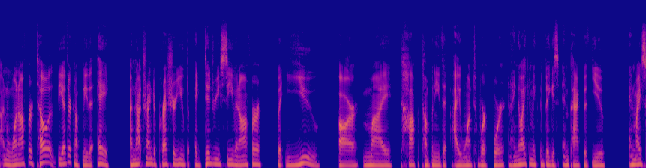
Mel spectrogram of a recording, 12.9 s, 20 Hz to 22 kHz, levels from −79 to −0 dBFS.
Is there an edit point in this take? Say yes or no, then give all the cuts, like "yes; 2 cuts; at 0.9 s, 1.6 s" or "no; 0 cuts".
no; 0 cuts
